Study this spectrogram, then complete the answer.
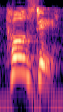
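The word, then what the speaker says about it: Thursday: और दिन का नाम Monday ट्यूसडे वेंसडे, इट इज नॉट वेडनेसडे, वेंसडे थर्सडे, इट इज नॉट आर को आर वहां साइलेंट है थर्सडे में, Friday सैटरडे and Sunday, it इज नॉट सैटरडे, इट्स सैटरडे Sunday.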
